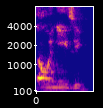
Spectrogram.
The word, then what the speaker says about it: ONEZ: It's that's pronounced O and easy.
